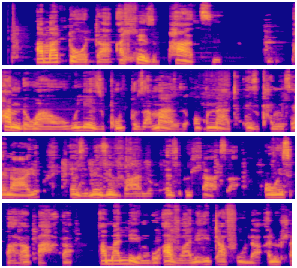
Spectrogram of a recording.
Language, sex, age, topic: North Ndebele, male, 18-24, health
